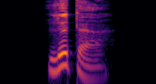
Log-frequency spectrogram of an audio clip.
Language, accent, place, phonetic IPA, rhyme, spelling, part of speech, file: German, Germany, Berlin, [ˈlʏtɐ], -ʏtɐ, lütter, adjective, De-lütter.ogg
- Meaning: inflection of lütt: 1. strong/mixed nominative masculine singular 2. strong genitive/dative feminine singular 3. strong genitive plural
